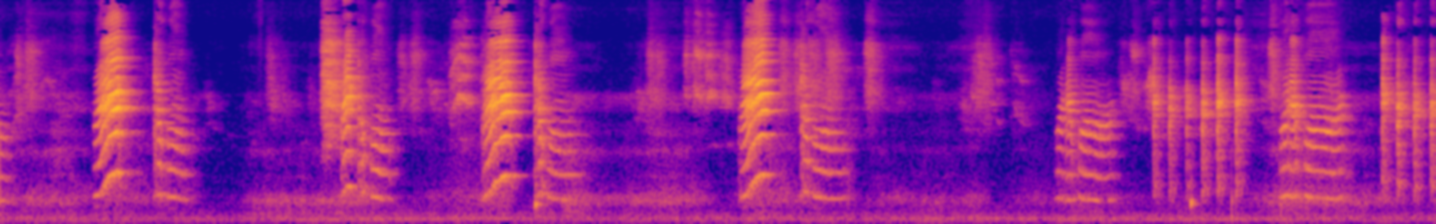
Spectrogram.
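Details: Pet Indian ringneck parakeet talking up a storm indoors in a small room: high-pitched, speech-like harmonic syllables with swooping inflections in bursts, then a quick run of rapid clicky chatter near the end.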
